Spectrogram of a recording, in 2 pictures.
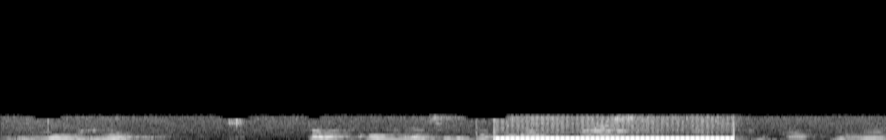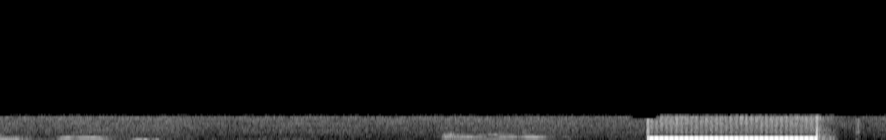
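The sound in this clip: Two long, flat telephone tones sound while a call is being transferred, each lasting about a second. Voices talk over a narrow phone line between the tones.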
